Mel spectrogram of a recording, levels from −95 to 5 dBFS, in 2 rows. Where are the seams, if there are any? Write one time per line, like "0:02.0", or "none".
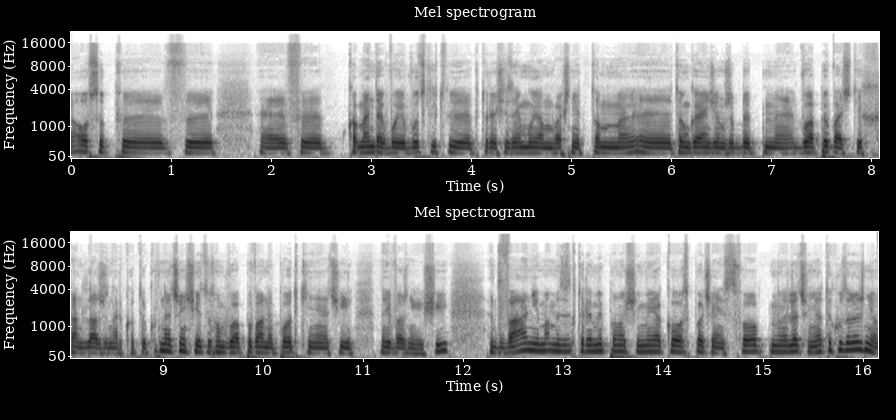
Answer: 0:05.1
0:13.1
